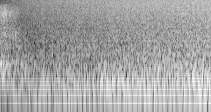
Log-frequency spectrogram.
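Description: Steady hiss with a faint low hum: the room's background noise, with no other sound.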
